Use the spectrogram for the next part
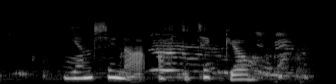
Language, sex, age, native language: Icelandic, female, 13, Icelandic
